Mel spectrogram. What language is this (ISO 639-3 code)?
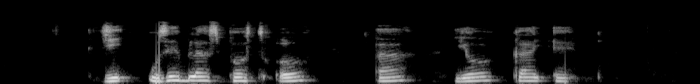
epo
